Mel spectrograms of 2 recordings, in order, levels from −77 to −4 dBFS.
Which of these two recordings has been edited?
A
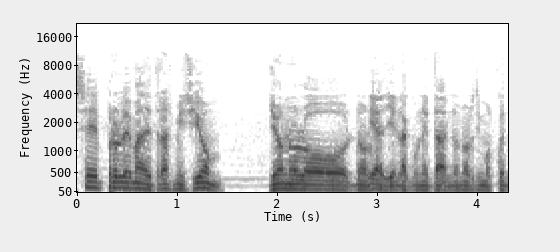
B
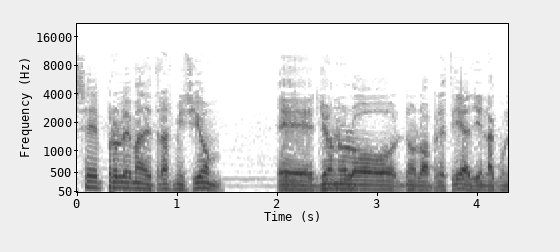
A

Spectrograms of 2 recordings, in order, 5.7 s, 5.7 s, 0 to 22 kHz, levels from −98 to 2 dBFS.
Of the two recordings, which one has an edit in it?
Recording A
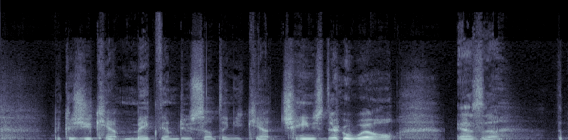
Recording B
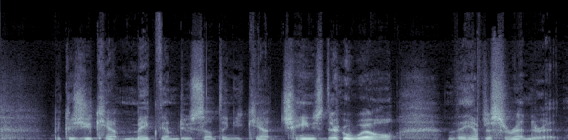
A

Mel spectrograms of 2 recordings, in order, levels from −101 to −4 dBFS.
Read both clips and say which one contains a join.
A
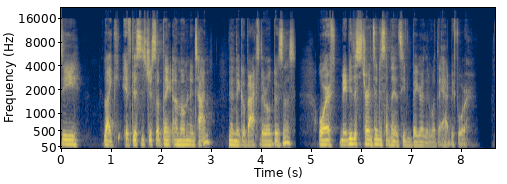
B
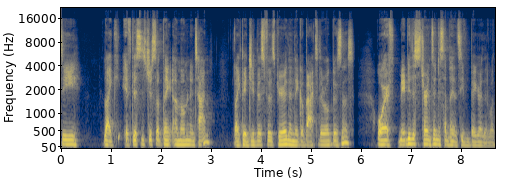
A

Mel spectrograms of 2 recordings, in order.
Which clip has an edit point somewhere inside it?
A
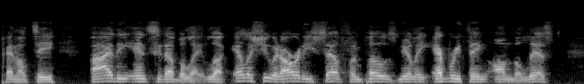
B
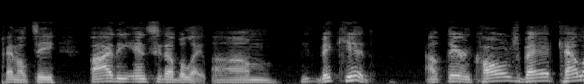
B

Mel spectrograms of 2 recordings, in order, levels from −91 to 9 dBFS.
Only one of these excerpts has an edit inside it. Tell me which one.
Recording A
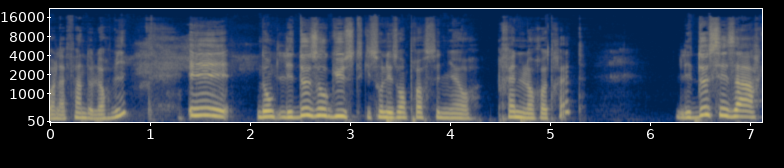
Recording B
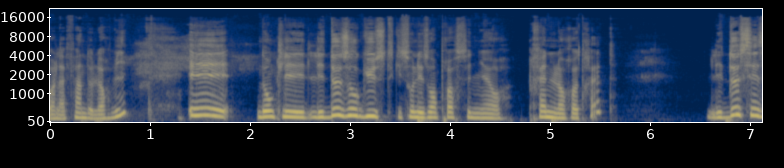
A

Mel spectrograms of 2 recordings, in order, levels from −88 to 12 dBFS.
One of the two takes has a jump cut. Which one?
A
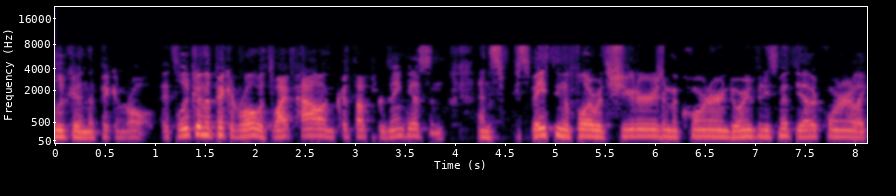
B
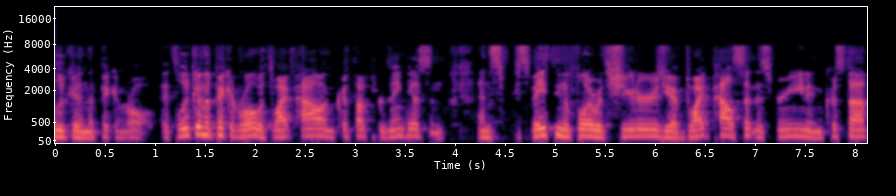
A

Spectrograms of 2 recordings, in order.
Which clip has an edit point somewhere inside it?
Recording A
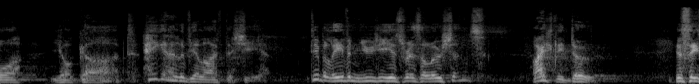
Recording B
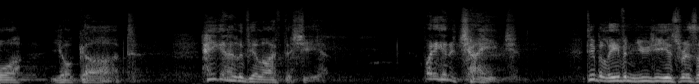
A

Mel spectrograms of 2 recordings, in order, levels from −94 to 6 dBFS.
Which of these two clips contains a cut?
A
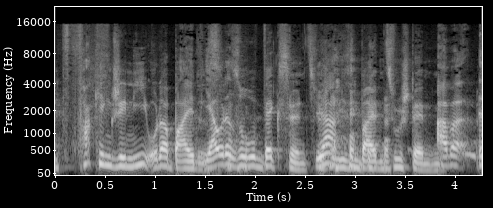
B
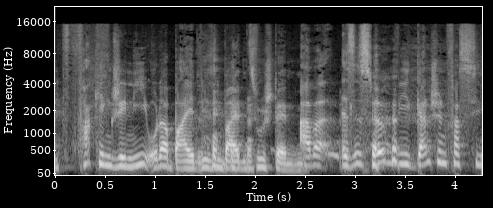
B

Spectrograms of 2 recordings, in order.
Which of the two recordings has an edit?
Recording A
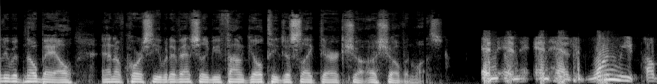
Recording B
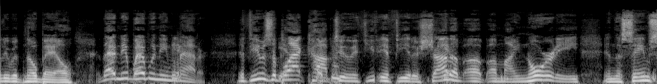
B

